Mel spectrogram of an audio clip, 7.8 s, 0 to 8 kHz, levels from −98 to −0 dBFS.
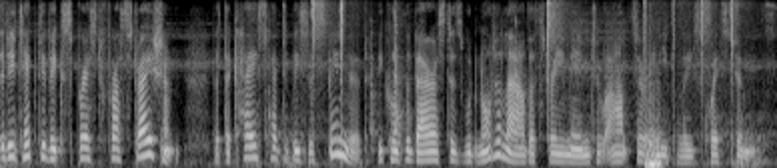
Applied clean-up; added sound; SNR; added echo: neural mask model RNNoise.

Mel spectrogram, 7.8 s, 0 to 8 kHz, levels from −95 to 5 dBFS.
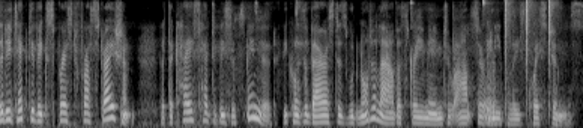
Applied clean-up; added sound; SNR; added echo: neural mask model Resemble Enhance denoiser.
